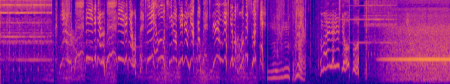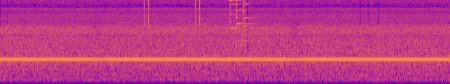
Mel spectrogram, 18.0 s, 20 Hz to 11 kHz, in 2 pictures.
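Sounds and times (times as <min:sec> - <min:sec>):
high-pitched electronic beep tone: 0:00.0 - 0:01.1, 0:07.0 - 0:08.4, 0:13.6 - 0:14.3.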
